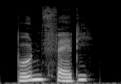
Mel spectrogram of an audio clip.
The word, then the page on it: bundfattig: ˈbɔnˈ-; ˈbɔnˌ-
